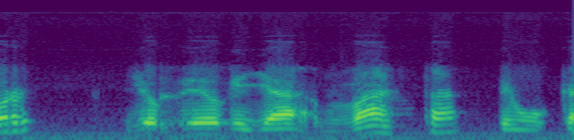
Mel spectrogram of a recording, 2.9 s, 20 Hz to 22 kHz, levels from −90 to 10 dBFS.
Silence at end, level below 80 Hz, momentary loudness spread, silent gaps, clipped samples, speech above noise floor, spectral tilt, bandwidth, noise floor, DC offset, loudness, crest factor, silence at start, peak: 0 s; -52 dBFS; 11 LU; none; under 0.1%; 31 dB; -6.5 dB/octave; 7.6 kHz; -49 dBFS; under 0.1%; -18 LUFS; 16 dB; 0 s; -2 dBFS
